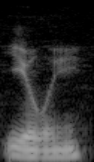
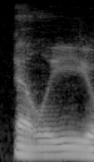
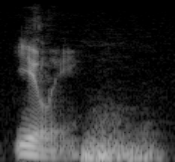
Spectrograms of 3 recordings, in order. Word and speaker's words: Ely: on to samuel ely just a quick note on pronunciation i've heard it said eely however you know i i am aware that some people um prefer ellie or eli as far as i know the correct pronunciation of that surname is ely and we begin this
